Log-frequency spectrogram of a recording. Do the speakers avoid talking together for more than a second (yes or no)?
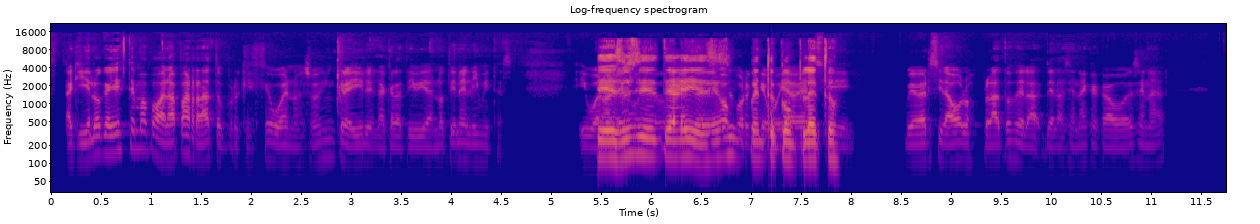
no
